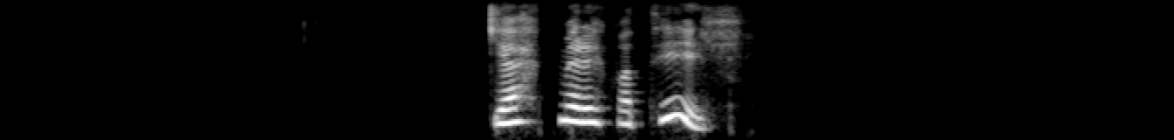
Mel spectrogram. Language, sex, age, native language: Icelandic, female, 20-29, Icelandic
